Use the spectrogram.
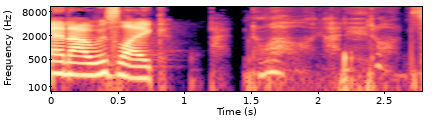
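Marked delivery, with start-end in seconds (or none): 1.5-2.8 whispered very softly, barely under the breath. Speaker retells coming home to report being hit on, whispering. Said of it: "I like that she whispers it".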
